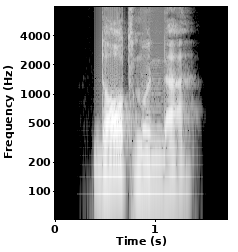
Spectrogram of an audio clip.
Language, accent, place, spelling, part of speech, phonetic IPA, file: German, Germany, Berlin, Dortmunder, noun / adjective, [ˈdɔʁtmʊndɐ], De-Dortmunder.ogg
- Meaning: Dortmunder (native or inhabitant of the city of Dortmund, North Rhine-Westphalia, Germany) (usually male)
